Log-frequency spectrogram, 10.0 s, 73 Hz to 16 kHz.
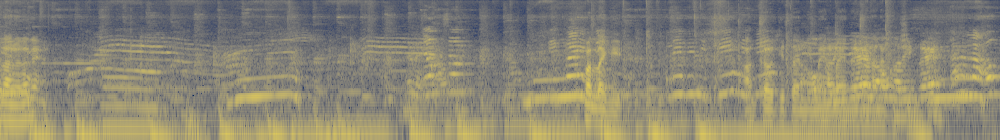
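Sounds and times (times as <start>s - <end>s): cat meowing: 0.7s - 5.9s.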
